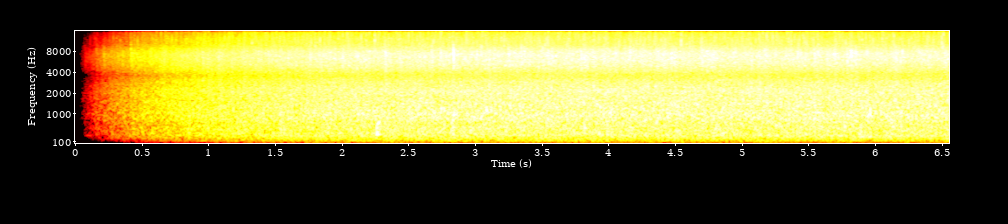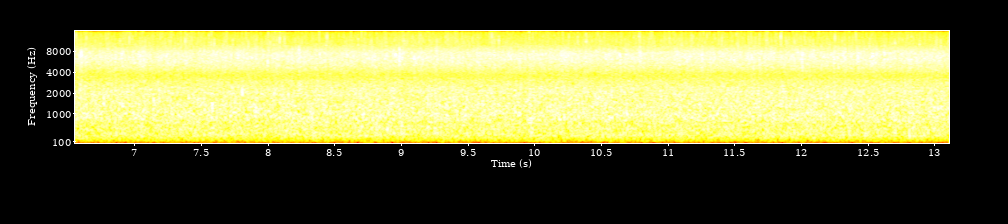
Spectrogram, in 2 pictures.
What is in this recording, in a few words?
Peaceful Water Ambience; Nature Sounds Worldwide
